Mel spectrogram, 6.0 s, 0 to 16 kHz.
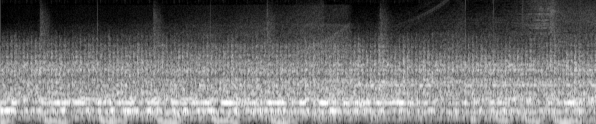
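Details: Volvo TWD121 stationary 6-cylinder turbodiesel after fixing a loud knock by replacing one intake valve and a gasket set: steady diesel clatter at an even pace with no heavy knock; normal running after repair.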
